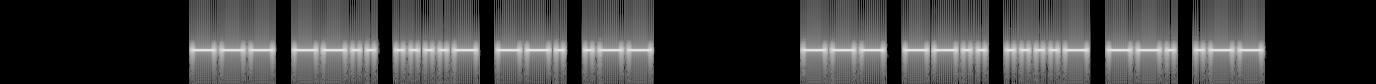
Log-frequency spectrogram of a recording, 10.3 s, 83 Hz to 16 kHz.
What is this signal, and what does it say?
Morse code, heard as a keyed tone, about 22 wpm, 700 Hz. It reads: OZ4GW OZ4GW
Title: DXCC-100 Call Signs - 5 Characters - Repeated 2x - 22wpm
